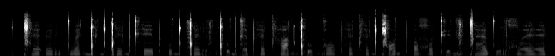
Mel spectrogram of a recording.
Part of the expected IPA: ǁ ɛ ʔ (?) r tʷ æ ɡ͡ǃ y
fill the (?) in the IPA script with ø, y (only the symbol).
ø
